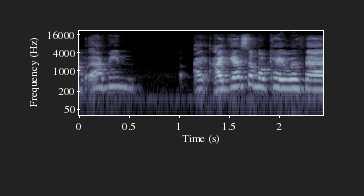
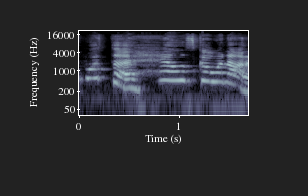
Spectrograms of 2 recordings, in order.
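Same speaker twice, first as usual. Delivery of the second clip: outraged reaction; 14 semitones higher than usual. Retold or imitated. Reader reacting to the hero's scheme. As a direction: shriek of disbelief. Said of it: "I was like".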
